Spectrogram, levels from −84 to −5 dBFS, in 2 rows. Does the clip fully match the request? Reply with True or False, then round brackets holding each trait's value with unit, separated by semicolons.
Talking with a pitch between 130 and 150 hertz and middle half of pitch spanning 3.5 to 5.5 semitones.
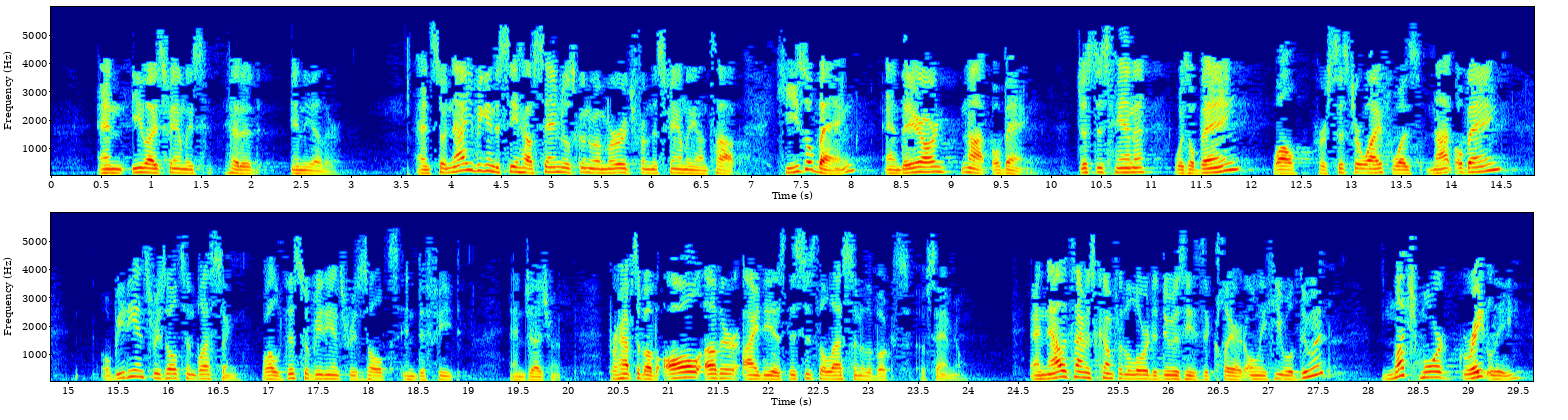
True (135 Hz; 4.1 semitones)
